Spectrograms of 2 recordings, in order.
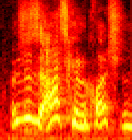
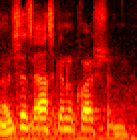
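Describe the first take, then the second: First: Put-on whiny kid. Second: Put-on softer whiny kid. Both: David defends himself to brother.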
